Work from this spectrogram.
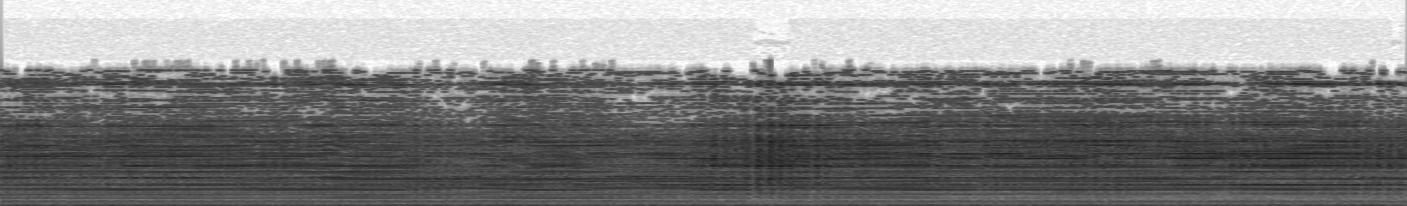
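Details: Bus: constant high edgy buzz at one pitch, like some kind of alarm; electrical buzzing noise, cause unclear, was told it's normal.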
